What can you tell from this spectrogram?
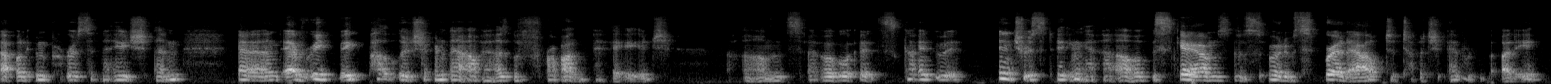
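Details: Adult woman with spasmodic dysphonia that she says causes her voice to sound this way; it varies day to day and she reports today is not a particularly good day.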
